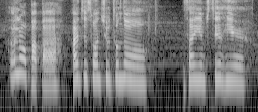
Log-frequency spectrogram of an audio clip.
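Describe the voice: Over faint music in the background, a put-on character voice at a fairly high pitch goes along at a moderate pace.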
